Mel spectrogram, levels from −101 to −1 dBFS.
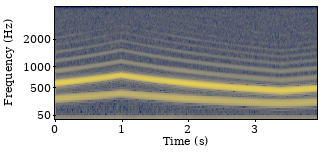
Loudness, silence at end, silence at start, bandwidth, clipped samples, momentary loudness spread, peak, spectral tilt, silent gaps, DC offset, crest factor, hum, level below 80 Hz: -15 LUFS; 0 s; 0 s; 4 kHz; under 0.1%; 2 LU; -8 dBFS; -10 dB/octave; none; 0.4%; 6 dB; none; -70 dBFS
